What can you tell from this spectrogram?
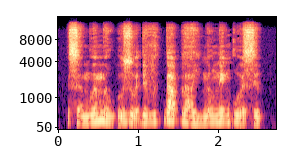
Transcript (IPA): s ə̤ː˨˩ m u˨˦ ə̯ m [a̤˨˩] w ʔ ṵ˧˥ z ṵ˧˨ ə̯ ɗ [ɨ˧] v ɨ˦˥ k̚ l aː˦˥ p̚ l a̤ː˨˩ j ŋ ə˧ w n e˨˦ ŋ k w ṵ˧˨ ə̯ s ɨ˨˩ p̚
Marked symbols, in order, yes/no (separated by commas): no, yes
